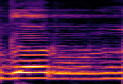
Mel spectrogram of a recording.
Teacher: Nun sukun bertemu dal ikfa hakiki kita samarkan bunyi nun sukun 3 harokat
